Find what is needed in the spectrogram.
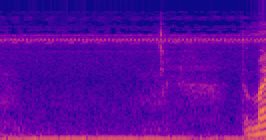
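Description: Steady high-pitched chorus of crickets, under a low rumble of wind on the microphone or handling noise, with a single short click about a second in. A voice starts speaking right at the end.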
